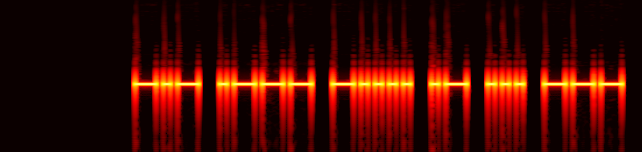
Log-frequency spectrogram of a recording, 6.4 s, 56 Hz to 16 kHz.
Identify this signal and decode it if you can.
Morse code, heard as a keyed tone, about 17 wpm, 700 Hz. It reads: KJ6ASO
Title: USA Call Signs - 6 Characters - Repeated 3x - 17wpm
